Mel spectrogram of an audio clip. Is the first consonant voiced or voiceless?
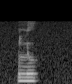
voiced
